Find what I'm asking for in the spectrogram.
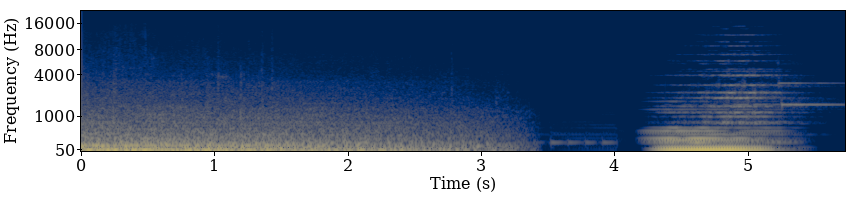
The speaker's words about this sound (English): So yeah, let's keep driving.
